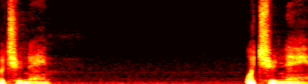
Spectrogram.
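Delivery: very low, hushed, soft, tender and compassionate voice. Explaining how he voices the question to the possessed man: humane, compassionate. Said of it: "In the most humane way".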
